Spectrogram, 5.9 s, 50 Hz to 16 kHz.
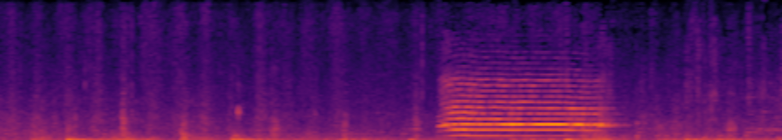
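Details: One-day-old baby goats on a Japanese goat farm, April 2024: after a quiet stretch of faint rustling, a single long, steady, high bleat with clear harmonics rises out of the background.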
